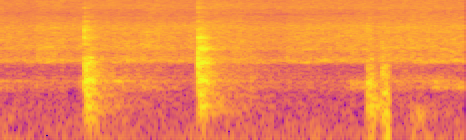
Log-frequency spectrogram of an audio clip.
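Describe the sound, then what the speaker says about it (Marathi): Mixed vegetables are sautéed in a pan for a veg manchow soup: a soft steady sizzle broken by three sharp spatula scrapes, the last a quick double stroke. "आता आपण लगेच सगळ्या भाज्या घालून घेऊया परतून घेऊया"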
